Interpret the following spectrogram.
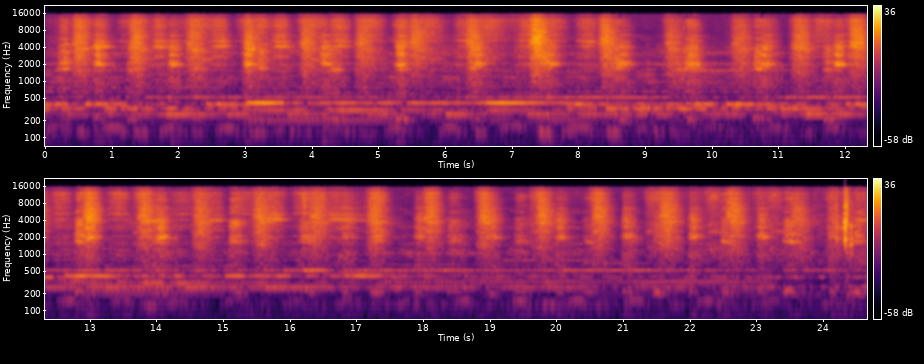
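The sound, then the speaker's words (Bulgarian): Slow, deep breathing rises and falls in a steady, calm rhythm over a sustained, humming musical drone, moderately loud, continuing throughout with no talking. “следва ритъма на това дишане. Спокойния, но и дълбок ритъм.”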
